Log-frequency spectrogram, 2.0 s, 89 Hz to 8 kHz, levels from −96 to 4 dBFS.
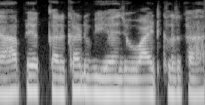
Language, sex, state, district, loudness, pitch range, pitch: Hindi, male, Jharkhand, Garhwa, -17 LUFS, 140-155 Hz, 145 Hz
